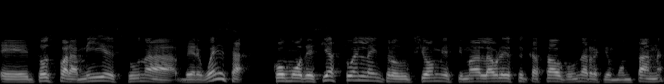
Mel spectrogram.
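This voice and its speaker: Speech in a Tabasco accent runs on with hardly any pauses. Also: man, fairly high pitch for a man, ordinary pitch variation, fairly quick pace. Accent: Tabasco Mexican Spanish. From Tabasco, Mexico. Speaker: politician and businessman. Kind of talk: interview.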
